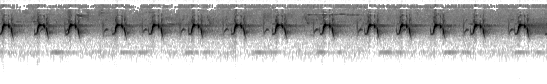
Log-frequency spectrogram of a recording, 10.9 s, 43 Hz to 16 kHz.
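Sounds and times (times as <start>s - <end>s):
pardalote song with two-part whistled chirp: 0.0s - 10.9s.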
